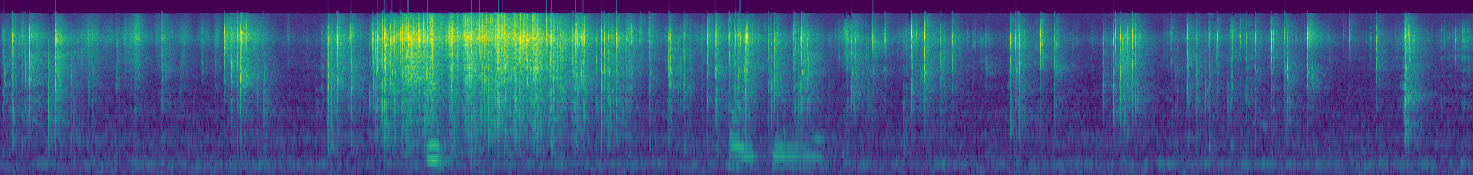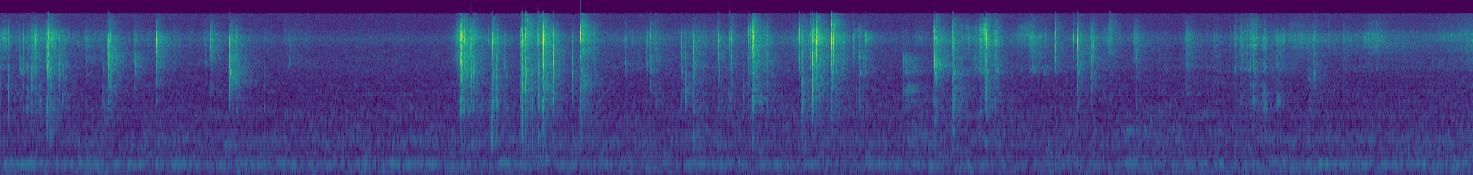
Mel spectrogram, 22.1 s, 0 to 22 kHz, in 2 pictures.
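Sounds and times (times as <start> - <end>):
plastic tube crinkling: 0.0 - 12.9, 14.4 - 21.0
faint steady hum: 0.0 - 22.0.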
